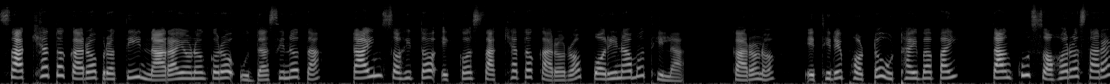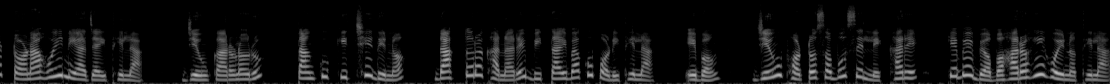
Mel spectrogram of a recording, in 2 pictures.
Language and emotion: Odia, neutral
